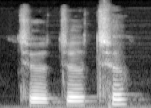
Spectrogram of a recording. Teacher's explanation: 즈, 쯔, 츠 하고 이는 터뜨렸다 스쳐내보내는 소리야. 역시 삼중체계로 되어 있고 마찰음은 스쳐내보내는 소리. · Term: 파찰음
